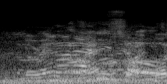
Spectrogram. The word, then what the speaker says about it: Lorenzo: You have to say it like an Italian. Lorenzo.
